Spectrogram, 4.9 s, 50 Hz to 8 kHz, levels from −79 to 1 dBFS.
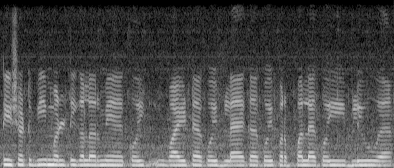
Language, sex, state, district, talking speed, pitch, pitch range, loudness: Hindi, female, Haryana, Jhajjar, 205 wpm, 205 Hz, 205-215 Hz, -14 LUFS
